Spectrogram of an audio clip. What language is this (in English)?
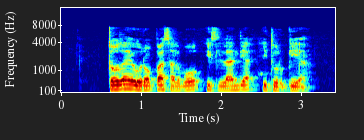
Spanish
